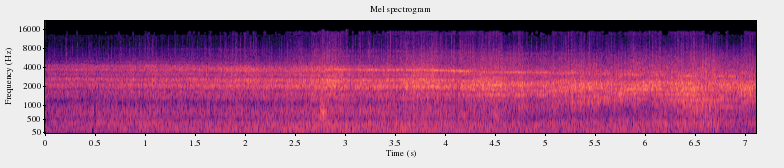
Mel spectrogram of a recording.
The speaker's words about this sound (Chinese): 十几天以后，国航客机徐徐地降落在灯火通明的机场。当起落架沉闷地接触到地面的时候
